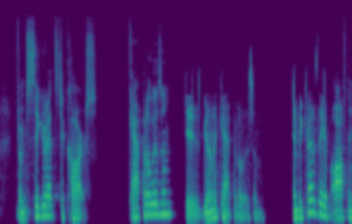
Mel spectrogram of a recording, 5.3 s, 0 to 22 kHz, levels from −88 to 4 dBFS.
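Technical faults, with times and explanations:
2.56–5.00 s, Bluetooth SBC bit pool drop: the link appears to have congested, and the sender cut the SBC bit pool sharply to keep the stream going. Starved of bits, the encoder left the highest sub-bands nearly empty and quantised the remainder coarsely, so the speech turns dull and muffled while a gritty, granular noise rides on it. The depth of the loss fits a fall from a bit pool near 31 to about 6, roughly 55 kbps.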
